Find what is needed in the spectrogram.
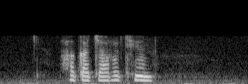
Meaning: objection; verbal opposition
- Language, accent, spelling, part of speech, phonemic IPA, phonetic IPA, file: Armenian, Eastern Armenian, հակաճառություն, noun, /hɑkɑt͡ʃɑruˈtʰjun/, [hɑkɑt͡ʃɑrut͡sʰjún], Hy-հակաճառություն.ogg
